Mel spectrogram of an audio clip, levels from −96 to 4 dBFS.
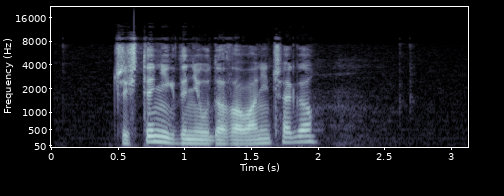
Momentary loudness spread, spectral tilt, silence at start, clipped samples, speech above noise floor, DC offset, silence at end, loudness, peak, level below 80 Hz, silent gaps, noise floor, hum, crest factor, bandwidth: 8 LU; -3 dB/octave; 0.5 s; under 0.1%; 49 dB; under 0.1%; 1.15 s; -19 LUFS; 0 dBFS; -60 dBFS; none; -69 dBFS; none; 22 dB; 11 kHz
